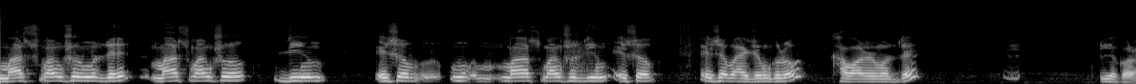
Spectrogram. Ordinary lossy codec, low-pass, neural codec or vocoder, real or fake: none; 7.2 kHz; none; real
